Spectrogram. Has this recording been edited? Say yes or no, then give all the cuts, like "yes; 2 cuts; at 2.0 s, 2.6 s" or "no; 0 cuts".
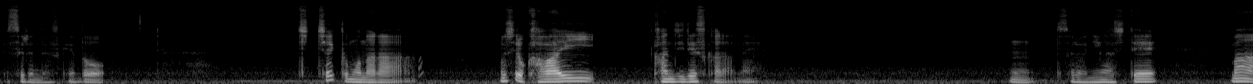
no; 0 cuts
